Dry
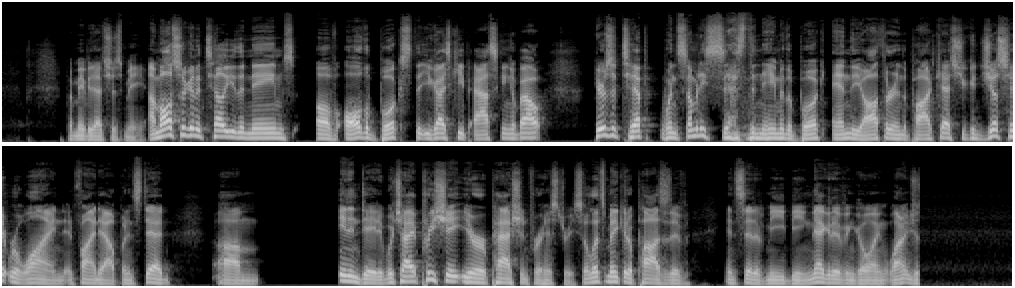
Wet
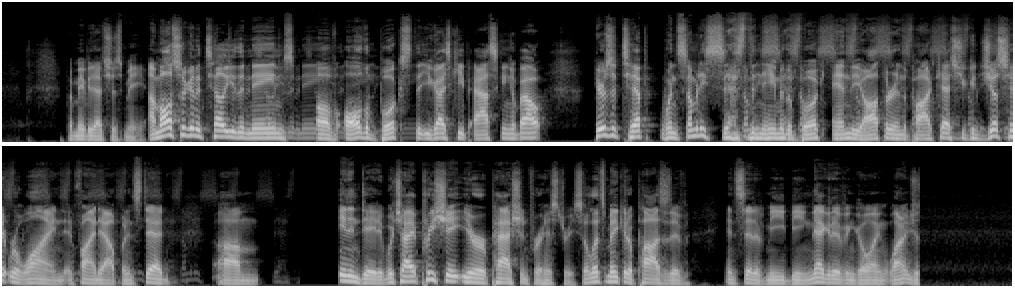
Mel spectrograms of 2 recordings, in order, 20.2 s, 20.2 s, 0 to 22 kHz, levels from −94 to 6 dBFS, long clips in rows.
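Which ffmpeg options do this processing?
ffmpeg -i in.wav -filter_complex "[0:a]asplit=2[link_01][link_02];[link_02]afade=type=in:start_time=1.76:duration=0.01,afade=type=out:start_time=2.76:duration=0.01,aecho=0:1:500|1000|1500:0.125893|0.0440624|0.0154218[link_03];[link_01][link_03]amix=inputs=2:normalize=0,asplit=2[link_04][link_05];[link_05]afade=type=in:start_time=6.74:duration=0.01,afade=type=out:start_time=7.47:duration=0.01,aecho=0:1:560|1120|1680|2240|2800|3360|3920|4480|5040|5600:0.251189|0.175832|0.123082|0.0861577|0.0603104|0.0422173|0.0295521|0.0206865|0.0144805|0.0101364[link_06];[link_04][link_06]amix=inputs=2:normalize=0" out.wav

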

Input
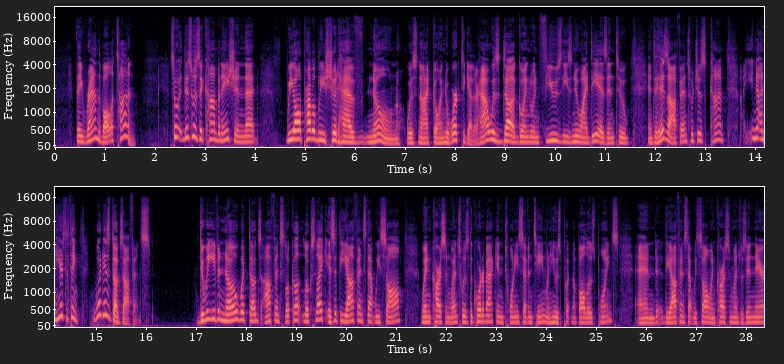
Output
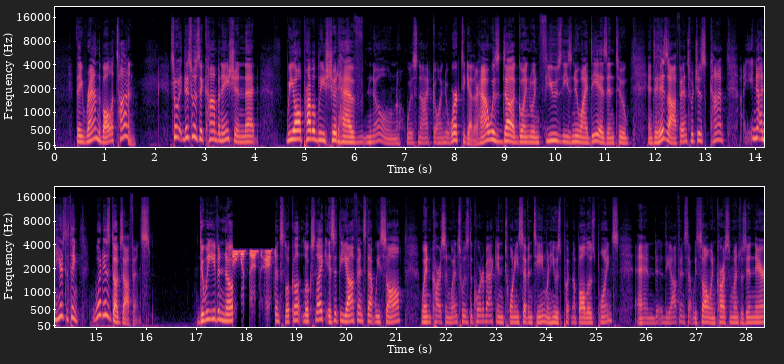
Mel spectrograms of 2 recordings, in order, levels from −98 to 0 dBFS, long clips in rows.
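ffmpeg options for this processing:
ffmpeg -i in.wav -filter_complex "[0:a]asettb=1/sr,asplit=3[link_01][link_02][link_03];[link_01]atrim=end=1.394[link_04];[link_02]atrim=start=1.39:end=2.74,asetpts=PTS-STARTPTS,afade=type=in:duration=0.004:curve=qsin,afade=type=out:start_time=1.346:duration=0.004:curve=qsin,equalizer=frequency=2300:width_type=o:width=0.36:gain=11[link_05];[link_03]atrim=start=2.736[link_06];[link_04][link_05]acrossfade=duration=0.004:curve1=hsin:curve2=qsin[link_07];[link_07][link_06]acrossfade=duration=0.004:curve1=qsin:curve2=hsin,asettb=1/sr,asplit=3[link_08][link_09][link_10];[link_08]atrim=end=6.314[link_11];[link_09]atrim=start=6.31:end=7.92,asetpts=PTS-STARTPTS,afade=type=in:duration=0.004:curve=qsin,afade=type=out:start_time=1.606:duration=0.004:curve=qsin,acompressor=threshold=-32dB:ratio=10:attack=3.2:release=140:knee=1:detection=peak[link_12];[link_10]atrim=start=7.916[link_13];[link_11][link_12]acrossfade=duration=0.004:curve1=hsin:curve2=qsin[link_14];[link_14][link_13]acrossfade=duration=0.004:curve1=qsin:curve2=hsin,asettb=1/sr,asplit=3[link_15][link_16][link_17];[link_15]atrim=end=17.734[link_18];[link_16]atrim=start=17.73:end=18.59,asetpts=PTS-STARTPTS,afade=type=in:duration=0.004:curve=qsin,afade=type=out:start_time=0.856:duration=0.004:curve=qsin,lowpass=frequency=3000:width_type=q:width=0.5098,lowpass=frequency=3000:width_type=q:width=0.6013,lowpass=frequency=3000:width_type=q:width=0.9,lowpass=frequency=3000:width_type=q:width=2.563,afreqshift=-3500[link_19];[link_17]atrim=start=18.586[link_20];[link_18][link_19]acrossfade=duration=0.004:curve1=hsin:curve2=qsin[link_21];[link_21][link_20]acrossfade=duration=0.004:curve1=qsin:curve2=hsin,asettb=1/sr,asplit=3[link_22][link_23][link_24];[link_22]atrim=end=21.624[link_25];[link_23]atrim=start=21.62:end=23.04,asetpts=PTS-STARTPTS,afade=type=in:duration=0.004:curve=qsin,afade=type=out:start_time=1.416:duration=0.004:curve=qsin,acompressor=threshold=-30dB:ratio=6:attack=3.2:release=140:knee=1:detection=peak[link_26];[link_24]atrim=start=23.036[link_27];[link_25][link_26]acrossfade=duration=0.004:curve1=hsin:curve2=qsin[link_28];[link_28][link_27]acrossfade=duration=0.004:curve1=qsin:curve2=hsin,asettb=1/sr,asplit=3[link_29][link_30][link_31];[link_29]atrim=end=25.924[link_32];[link_30]atrim=start=25.92:end=26.99,asetpts=PTS-STARTPTS,afade=type=in:duration=0.004:curve=qsin,afade=type=out:start_time=1.066:duration=0.004:curve=qsin,acompressor=threshold=-39dB:ratio=3:attack=3.2:release=140:knee=1:detection=peak[link_33];[link_31]atrim=start=26.986[link_34];[link_32][link_33]acrossfade=duration=0.004:curve1=hsin:curve2=qsin[link_35];[link_35][link_34]acrossfade=duration=0.004:curve1=qsin:curve2=hsin" out.wav

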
